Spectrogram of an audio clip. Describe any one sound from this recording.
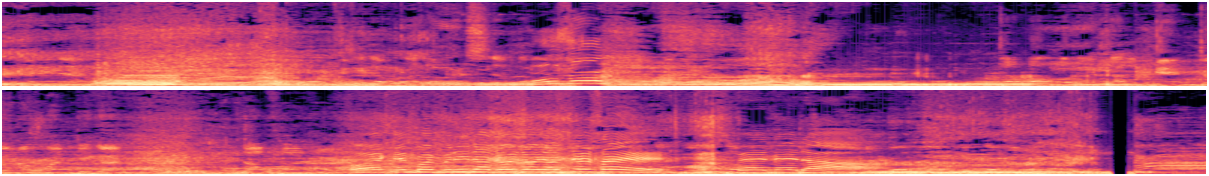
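Dirt bike engines rev and whine loudly, rising and falling in pitch.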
